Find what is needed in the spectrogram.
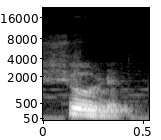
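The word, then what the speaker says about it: should: अब ध्यान से देखिए, कुड, वुड एंड शुड। COULD, यू के पीछे एल है, हमने पुल्ड नहीं बोलते इसको, जिसको पढ़ना नहीं आता पुल्ड, वुल्ड, शुल्ड पड़ेगा। जैसे एल साइलेंट है यहाँ पे, कुड, शुड एंड वुड।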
